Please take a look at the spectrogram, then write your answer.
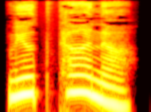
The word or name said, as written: ವ್ಯುತ್ಥಾನ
